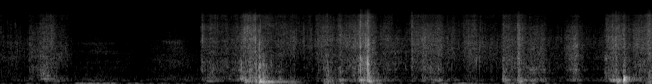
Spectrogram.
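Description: Bubble wrap and foam packaging being handled and shifted in a cardboard box: irregular crinkling and rustling with soft knocks, quieter at first and busier from about two seconds in.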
